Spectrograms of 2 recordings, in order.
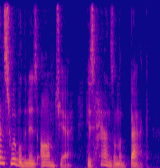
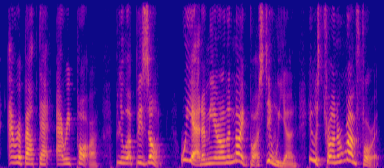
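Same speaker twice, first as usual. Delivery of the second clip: much higher, loud boastful Cockney lad; bragging conductor; 12 semitones higher, 10 dB louder than usual. Acted. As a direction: brag to the passengers. Stan imagined bragging to passengers.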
